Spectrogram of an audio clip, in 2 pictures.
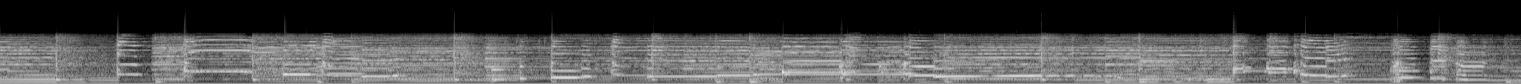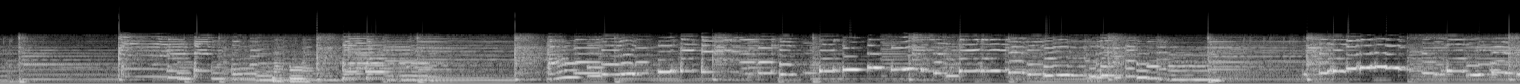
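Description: A 1979 Fender Stratocaster played through the clean channel of a Mesa Boogie Lone Star Special amp: a blues lead of single-note lines, with string bends rising and falling in pitch, more of them in the second half.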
